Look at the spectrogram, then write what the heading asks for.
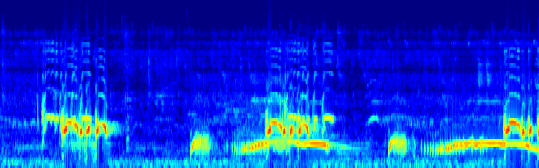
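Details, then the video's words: A local zebra dove with a big voice, used as a lure to prompt other doves to sing. Bubbling, staccato coo phrases alternate with lower, drawn-out, smoother cooing notes. "Perkutut Lokal Gacor Suara Besar Pancingan Burung Perkutut Agar Cepat Bunyi"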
